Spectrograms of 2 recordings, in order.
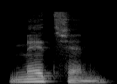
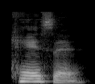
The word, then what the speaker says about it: Mädchen: Como te dije previamente, si tú esto lo quieres pronunciar como E, ese es un sonido aproximado y muy parecido y está bien. Hagámoslo así antes de ir con la pronunciación exacta. Esta palabra, por lo tanto, con esta A umlaut aquí, aquí, sonaría Mädchen, Mädchen. Esta palabra con esta A umlaut por aquí sonaría Käse, Käse.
